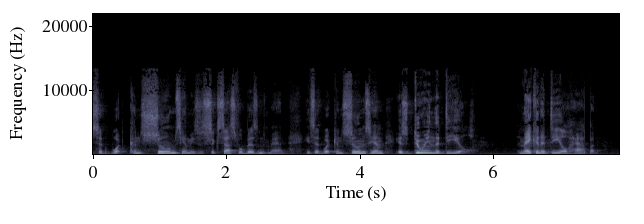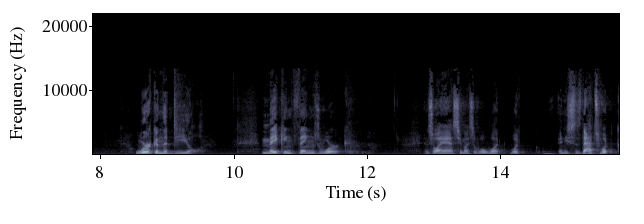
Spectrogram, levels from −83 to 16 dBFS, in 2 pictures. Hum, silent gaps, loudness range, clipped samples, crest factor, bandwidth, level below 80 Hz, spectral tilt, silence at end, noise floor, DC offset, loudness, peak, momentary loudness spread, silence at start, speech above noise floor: none; none; 5 LU; under 0.1%; 24 dB; 13.5 kHz; -70 dBFS; -4 dB/octave; 0.1 s; -68 dBFS; under 0.1%; -33 LUFS; -10 dBFS; 16 LU; 0 s; 35 dB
